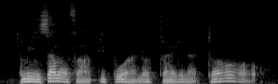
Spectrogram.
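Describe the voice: At a moderate pace, a man speaks with a dark, mellow tone, a slightly husky edge and vocal fry, at a medium pitch with ordinary pitch variation.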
